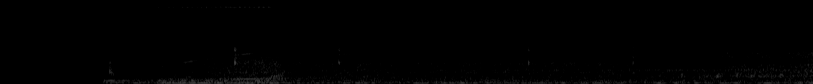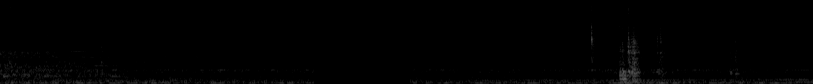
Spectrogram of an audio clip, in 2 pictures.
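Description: A game console's fan hums steadily.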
